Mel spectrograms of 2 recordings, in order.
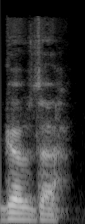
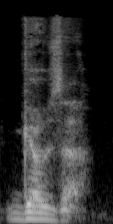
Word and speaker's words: Gose: Some people pronounce it Goza. That word, G-O-S-E.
